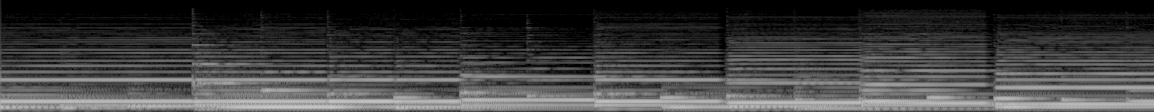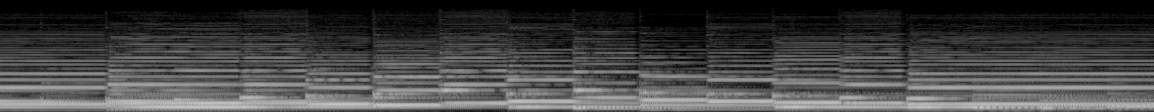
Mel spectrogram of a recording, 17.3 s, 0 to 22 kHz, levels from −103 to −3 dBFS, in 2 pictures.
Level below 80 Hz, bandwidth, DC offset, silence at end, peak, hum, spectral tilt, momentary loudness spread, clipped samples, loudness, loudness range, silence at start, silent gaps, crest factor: -80 dBFS; 6.6 kHz; under 0.1%; 0 s; -18 dBFS; none; -9 dB/octave; 6 LU; under 0.1%; -32 LUFS; 3 LU; 0 s; none; 14 dB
